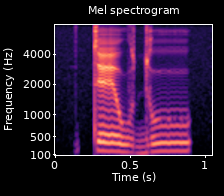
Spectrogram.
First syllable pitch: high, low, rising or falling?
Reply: falling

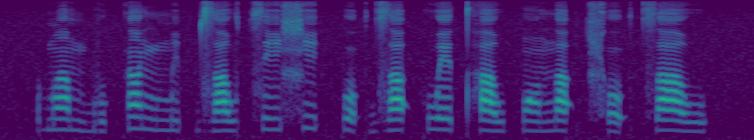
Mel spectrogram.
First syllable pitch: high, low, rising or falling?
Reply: falling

